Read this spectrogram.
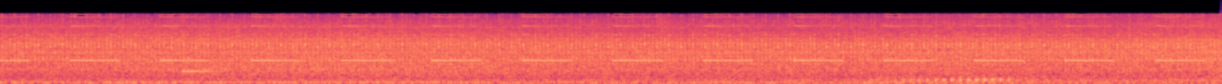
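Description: A truck's reversing alarm beeps steadily at an even pace.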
